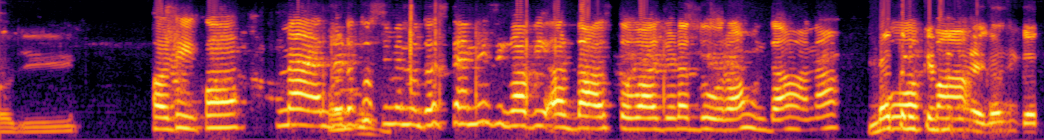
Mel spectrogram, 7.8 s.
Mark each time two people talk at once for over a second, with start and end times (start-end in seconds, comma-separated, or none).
none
